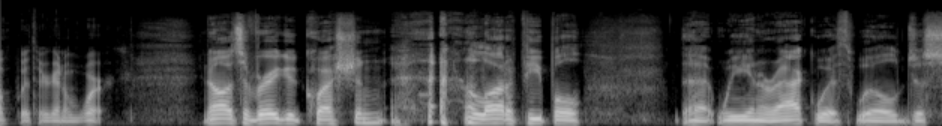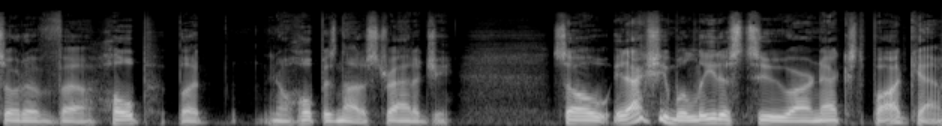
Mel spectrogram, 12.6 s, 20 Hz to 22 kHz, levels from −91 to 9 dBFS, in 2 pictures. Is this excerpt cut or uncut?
uncut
